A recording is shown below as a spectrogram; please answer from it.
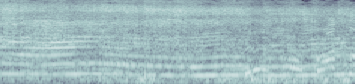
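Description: Sport motorcycle engine held at high revs during a burnout, its rear tyre spinning in smoke: one steady high engine note that sags slightly and then holds. Crowd voices come in near the end.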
